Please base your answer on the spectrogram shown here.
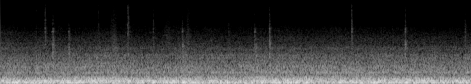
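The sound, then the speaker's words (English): Car driving: a steady, dense low rumble of engine and road noise, constant in loudness throughout with no breaks. “Collect my thoughts as I drive up to Loggerheads and meet a nice girl for a beer.”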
